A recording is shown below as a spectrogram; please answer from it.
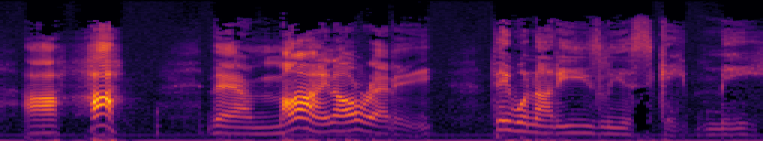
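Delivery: loud, mocking, gloating laughter, laughing to herself. A woman senses Hansel and Gretel coming near, mocking and laughing to herself. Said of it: "she laughed to herself and said mockingly".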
